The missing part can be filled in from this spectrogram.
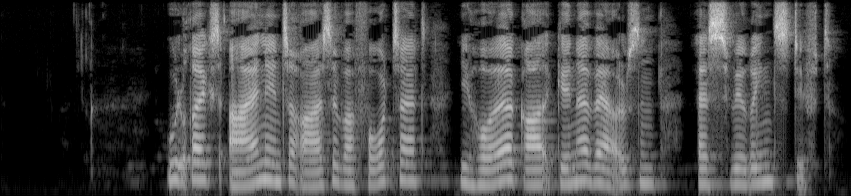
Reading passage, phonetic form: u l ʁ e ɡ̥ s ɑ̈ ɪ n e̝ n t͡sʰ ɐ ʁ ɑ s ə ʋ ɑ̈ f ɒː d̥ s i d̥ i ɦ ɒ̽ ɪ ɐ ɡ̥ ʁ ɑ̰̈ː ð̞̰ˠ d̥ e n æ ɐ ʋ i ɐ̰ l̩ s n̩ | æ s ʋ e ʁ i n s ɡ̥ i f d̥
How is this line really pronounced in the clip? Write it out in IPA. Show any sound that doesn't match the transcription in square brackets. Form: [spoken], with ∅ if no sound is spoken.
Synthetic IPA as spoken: u l ʁ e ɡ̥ s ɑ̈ ɪ n e̝ n t͡sʰ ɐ ʁ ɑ s ə ʋ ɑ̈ f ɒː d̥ s [æ] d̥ i ɦ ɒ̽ ɪ ɐ ɡ̥ ʁ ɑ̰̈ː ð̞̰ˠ [ɡ̥] e n æ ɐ ʋ [æ] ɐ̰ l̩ s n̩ | æ s ʋ e ʁ i n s [d̥] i f d̥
